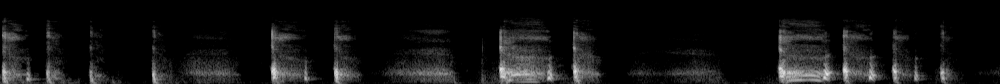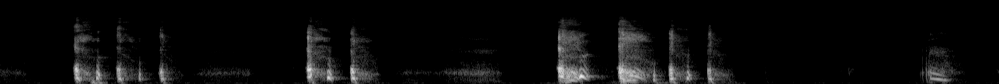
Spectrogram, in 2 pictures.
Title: Congested cold coughs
